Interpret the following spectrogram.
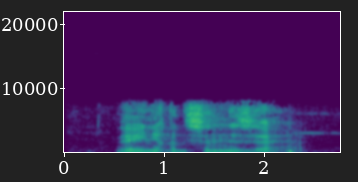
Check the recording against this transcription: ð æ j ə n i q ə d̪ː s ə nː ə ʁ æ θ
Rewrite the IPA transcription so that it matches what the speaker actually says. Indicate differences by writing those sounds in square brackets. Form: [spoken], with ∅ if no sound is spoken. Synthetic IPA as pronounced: ð æ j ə n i q ə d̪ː s ə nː ə [z] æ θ

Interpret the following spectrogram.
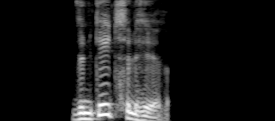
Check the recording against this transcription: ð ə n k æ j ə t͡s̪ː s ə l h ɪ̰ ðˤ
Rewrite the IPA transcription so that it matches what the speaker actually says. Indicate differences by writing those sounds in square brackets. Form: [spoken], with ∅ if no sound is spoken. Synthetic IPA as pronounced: ð ə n k æ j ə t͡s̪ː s ə l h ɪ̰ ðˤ

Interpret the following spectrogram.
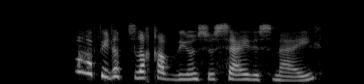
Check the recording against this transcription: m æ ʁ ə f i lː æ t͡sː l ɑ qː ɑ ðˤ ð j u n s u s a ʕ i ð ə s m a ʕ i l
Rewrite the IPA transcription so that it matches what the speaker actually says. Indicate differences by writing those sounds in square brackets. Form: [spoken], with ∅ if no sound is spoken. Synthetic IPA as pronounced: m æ ʁ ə f i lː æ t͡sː l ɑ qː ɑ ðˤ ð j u n s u s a ʕ i ð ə s m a ʕ i l

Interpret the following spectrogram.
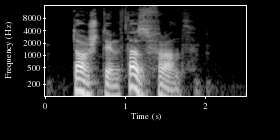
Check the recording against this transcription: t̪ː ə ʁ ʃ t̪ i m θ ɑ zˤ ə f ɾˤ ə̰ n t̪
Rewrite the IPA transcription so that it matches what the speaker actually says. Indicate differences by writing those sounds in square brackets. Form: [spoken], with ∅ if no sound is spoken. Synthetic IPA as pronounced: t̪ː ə ʁ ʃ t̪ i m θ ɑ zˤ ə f ɾˤ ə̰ n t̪

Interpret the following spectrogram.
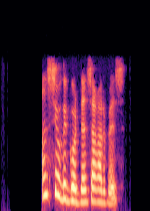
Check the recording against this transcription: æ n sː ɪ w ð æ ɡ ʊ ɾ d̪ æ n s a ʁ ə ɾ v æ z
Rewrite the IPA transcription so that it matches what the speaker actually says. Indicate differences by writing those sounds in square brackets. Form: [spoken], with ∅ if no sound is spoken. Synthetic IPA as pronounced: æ n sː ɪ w ð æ ɡ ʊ ɾ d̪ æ n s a ʁ ə ɾ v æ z

